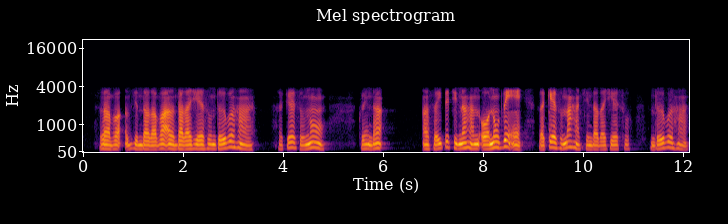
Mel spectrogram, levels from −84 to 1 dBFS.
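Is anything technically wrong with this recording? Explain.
No, nothing here is technically wrong.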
